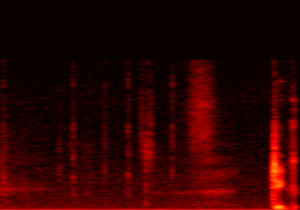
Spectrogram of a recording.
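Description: Mostly quiet, with a few faint clicks of a stylus writing on a tablet about a second and a half in.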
